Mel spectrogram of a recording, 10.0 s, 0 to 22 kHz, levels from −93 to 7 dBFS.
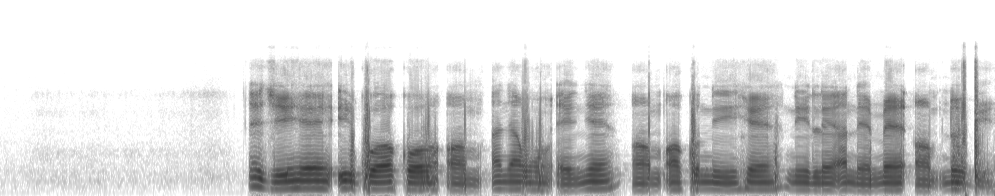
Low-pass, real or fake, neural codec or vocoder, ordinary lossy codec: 7.2 kHz; real; none; Opus, 32 kbps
